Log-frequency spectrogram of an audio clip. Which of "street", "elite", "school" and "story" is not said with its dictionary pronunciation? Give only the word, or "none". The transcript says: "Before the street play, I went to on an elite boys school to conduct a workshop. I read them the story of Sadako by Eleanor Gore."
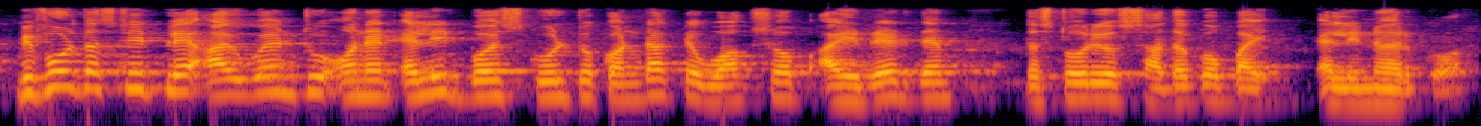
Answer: street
